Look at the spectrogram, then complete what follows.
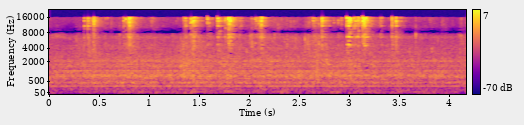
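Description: A silicone spatula stirring small whole fish through a thick, wet rice-and-spice paste in a bowl: soft squelching with irregular light clicks, over a faint steady hum.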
